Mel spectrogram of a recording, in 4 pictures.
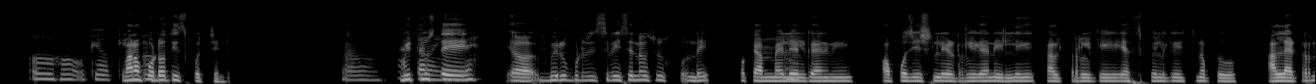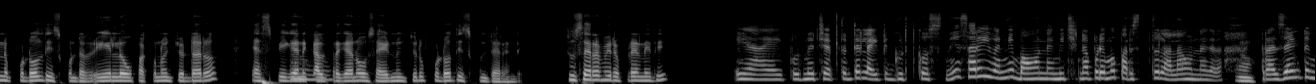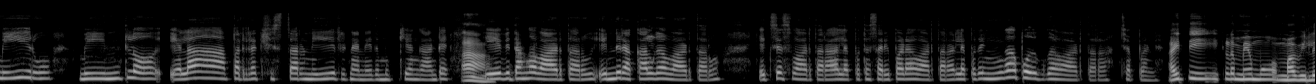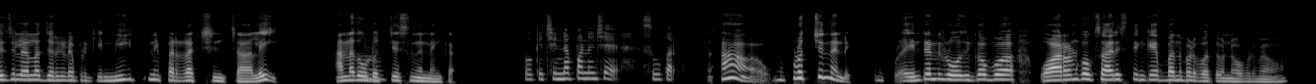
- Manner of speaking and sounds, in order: giggle; other background noise; in English: "రీస్ రీసెంట్‌గా"; in English: "అపోజిషన్"; in English: "ఎస్‌పి‌లకి"; in English: "లెటర్‌ని"; in English: "ఎస్‌పి"; in English: "కలెక్టర్"; in English: "సైడ్"; in English: "లైట్"; in English: "ప్రెజెంట్"; in English: "ఎక్సెస్"; in English: "విలేజ్‌లో"; in English: "సూపర్"
- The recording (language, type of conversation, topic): Telugu, podcast, ఇంట్లో నీటిని ఆదా చేయడానికి మనం చేయగల పనులు ఏమేమి?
